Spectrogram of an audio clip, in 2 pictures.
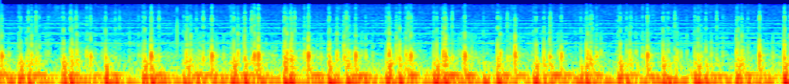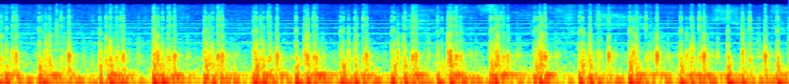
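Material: Glossy paper.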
